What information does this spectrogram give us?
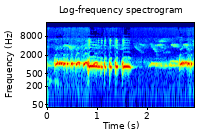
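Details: Local zebra dove calling with kerot and bekur sounds meant to lure wild zebra doves: a rippling coo that breaks into staccato pulses, a short pause, then a softer coo that builds again.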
